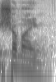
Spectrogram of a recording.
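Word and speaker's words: השמים: है शमाइम।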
